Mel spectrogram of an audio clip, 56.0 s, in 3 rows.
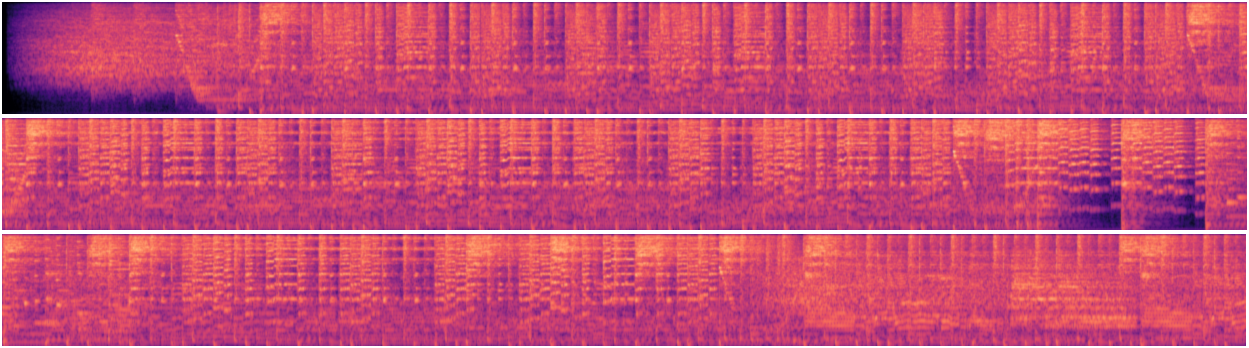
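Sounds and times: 
rock and roll show music: 0:01.4 - 0:56.0.

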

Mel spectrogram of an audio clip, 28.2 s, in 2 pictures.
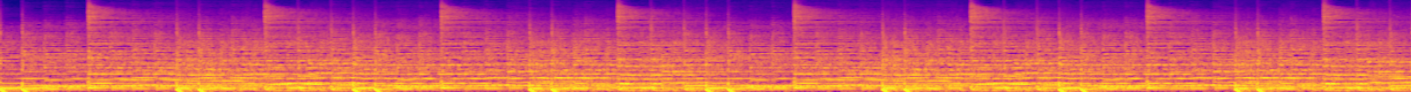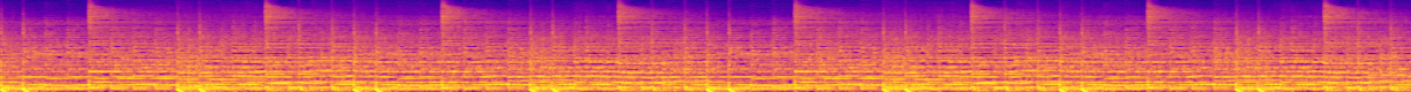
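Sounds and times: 
serious scene music: 0:00.0 - 0:28.2.

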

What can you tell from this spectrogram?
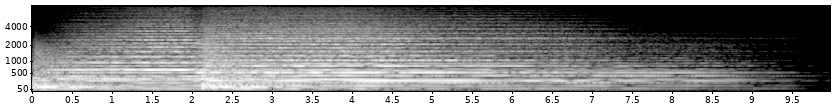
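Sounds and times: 
music segment: 0:00.0 - 0:07.6.

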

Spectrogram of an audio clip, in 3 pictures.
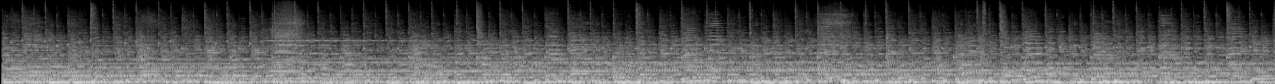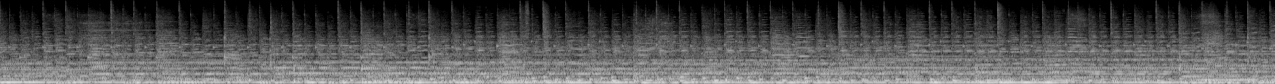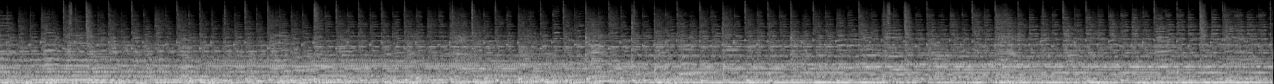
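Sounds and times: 
action music loop: 0:00.0 - 0:38.2.

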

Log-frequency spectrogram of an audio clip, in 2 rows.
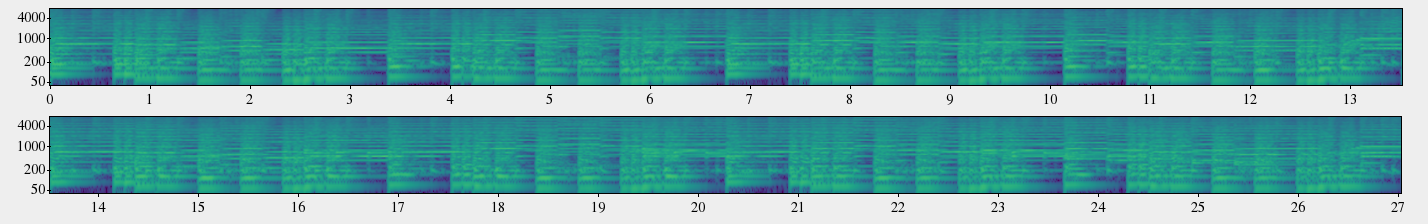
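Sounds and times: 
fanfare: 0:00.0 - 0:27.0.

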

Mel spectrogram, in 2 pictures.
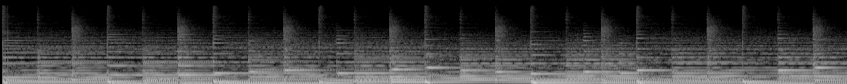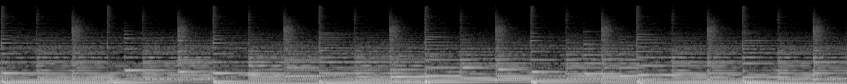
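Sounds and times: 
waltz music: 0:00.0 - 0:16.9.

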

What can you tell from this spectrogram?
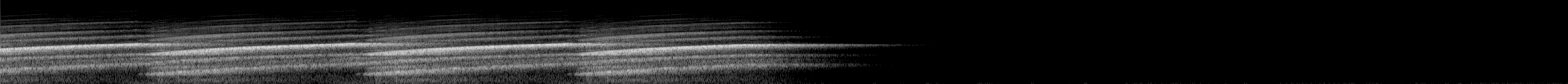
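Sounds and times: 
Cortex alarm: 0:00.0 - 0:09.2.

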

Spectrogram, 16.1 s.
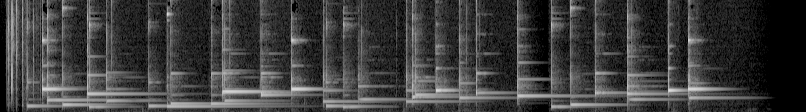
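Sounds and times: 
music box: 0:00.5 - 0:15.0.

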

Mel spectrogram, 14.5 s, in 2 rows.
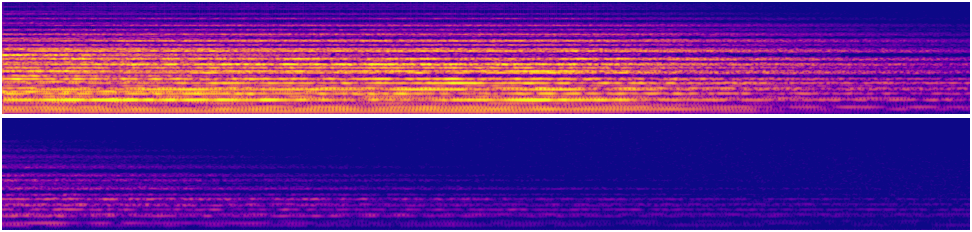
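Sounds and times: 
organ section of a piece of music: 0:00.0 - 0:05.4.

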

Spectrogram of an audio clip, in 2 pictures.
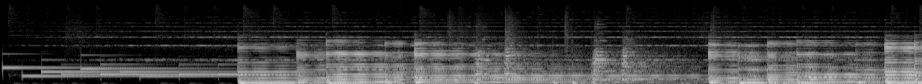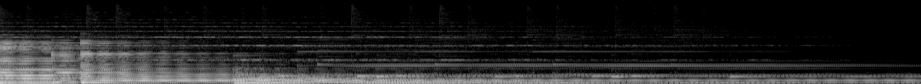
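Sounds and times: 
music sting: 0:00.0 - 0:17.6.

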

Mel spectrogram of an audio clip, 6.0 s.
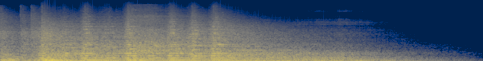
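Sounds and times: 
hard fight music theme: 0:00.0 - 0:04.0.

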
